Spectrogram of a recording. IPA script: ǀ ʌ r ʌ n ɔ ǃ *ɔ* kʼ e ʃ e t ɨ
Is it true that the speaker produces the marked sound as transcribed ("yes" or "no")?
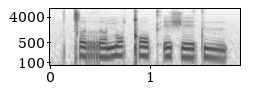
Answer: yes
